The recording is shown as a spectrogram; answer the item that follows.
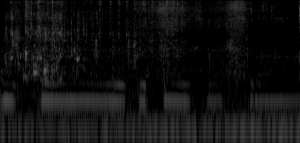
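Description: Water splashing and sloshing at the rim of a landing net as a small carp is drawn in at the pond's edge, with a person's voice in short held tones underneath.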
